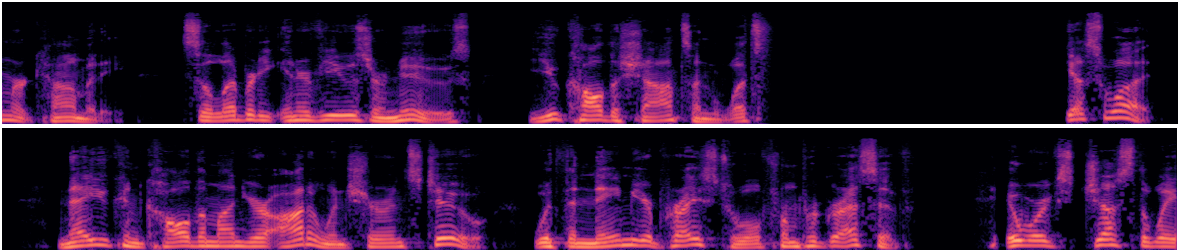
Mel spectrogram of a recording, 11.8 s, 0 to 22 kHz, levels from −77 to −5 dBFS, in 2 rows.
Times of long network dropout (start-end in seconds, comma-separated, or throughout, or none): 3.79-5.35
